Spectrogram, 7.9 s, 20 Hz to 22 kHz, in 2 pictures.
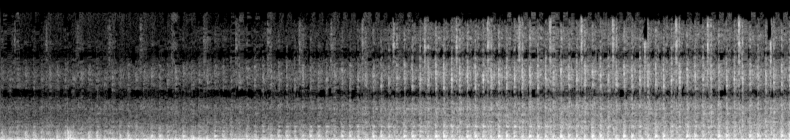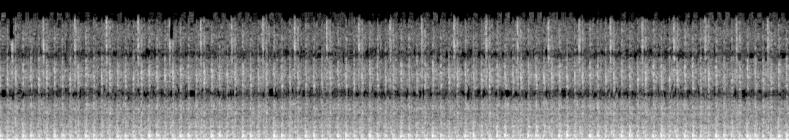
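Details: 2007 VW MK5 GTI 2.0T FSI (BPY) idling, close-up at the engine: fast, light metallic rattle over a smooth idle. Owner suspects the small cam-to-cam timing chain and plans to replace the chain and tensioner.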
